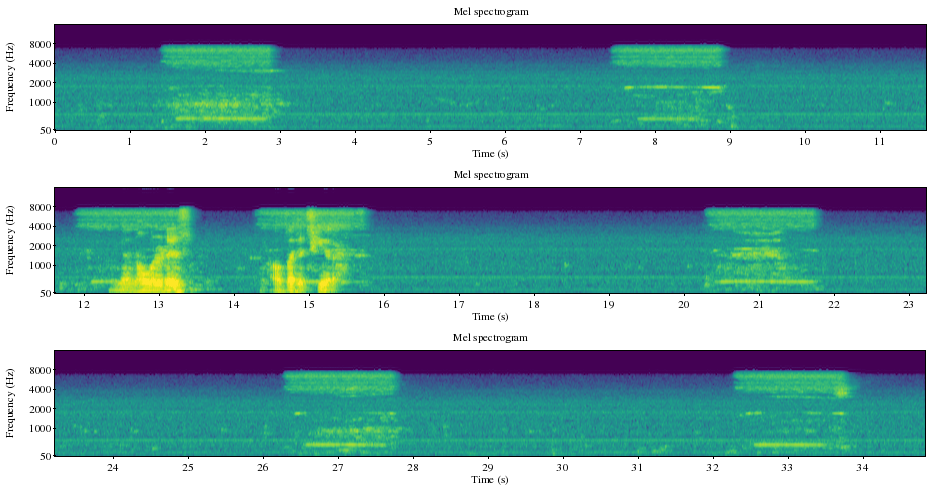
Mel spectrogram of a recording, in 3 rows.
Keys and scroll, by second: 23.6-25.3 typing, 26.5 l, 28.5-34.8 typing.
